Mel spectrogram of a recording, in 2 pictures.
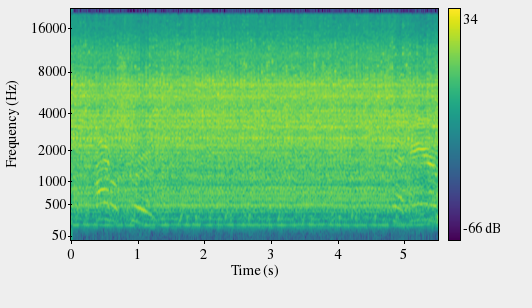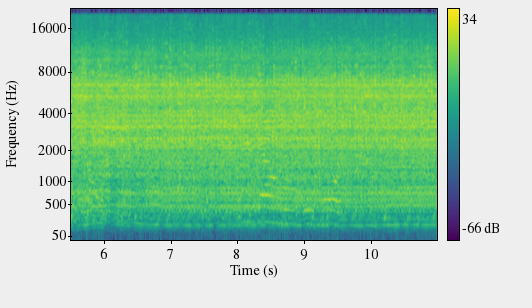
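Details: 1968 Evinrude 6 hp two-stroke outboard, running on the stand with throttle opened just above the timing mark: steady, buzzy, even run with no surging or missing, a touch rich ("a little fluffy"); healthy running.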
